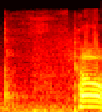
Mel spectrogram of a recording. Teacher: આ જે ઠ છે એ મહાપ્રાણ પણ છે અને અઘોષ વ્યંજન પણ છે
